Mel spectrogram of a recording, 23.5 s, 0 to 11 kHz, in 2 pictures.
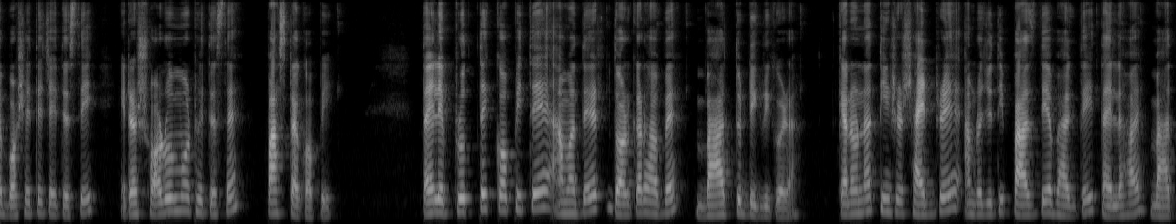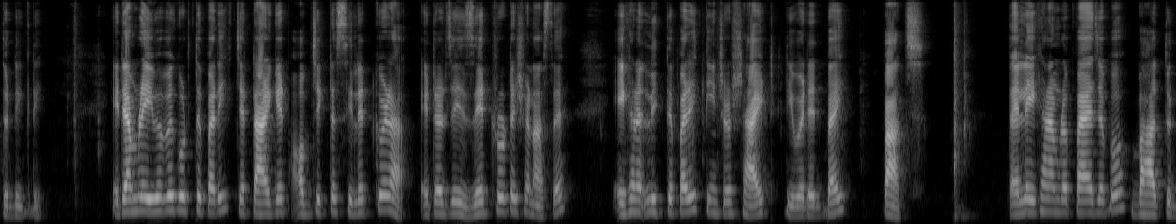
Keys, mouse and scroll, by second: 16.2-19.3 drag.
